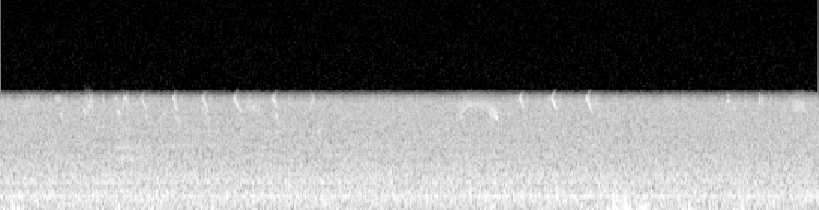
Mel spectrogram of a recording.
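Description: Small birds chirping in the distance: short, high, downward-slurred chirps in a run about one to three seconds in, another around five to six seconds, and a couple near the end, over a steady background hiss.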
